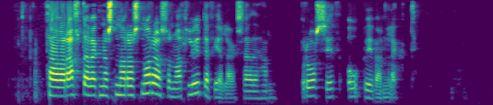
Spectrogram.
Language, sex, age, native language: Icelandic, female, 30-39, Icelandic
